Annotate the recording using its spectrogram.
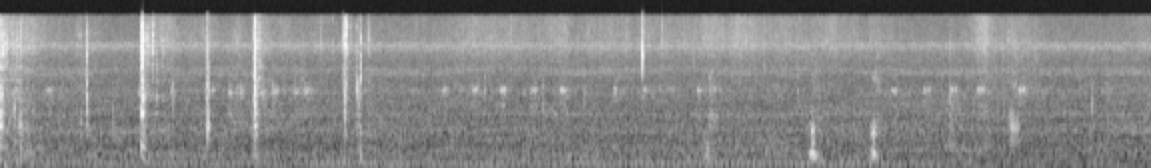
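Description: A hand tool taps and scrapes in soil.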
